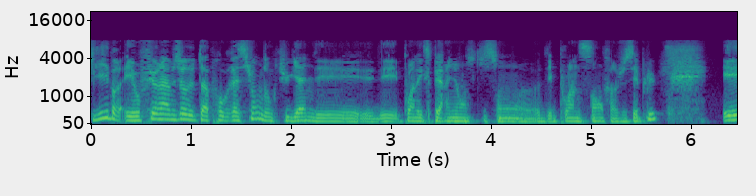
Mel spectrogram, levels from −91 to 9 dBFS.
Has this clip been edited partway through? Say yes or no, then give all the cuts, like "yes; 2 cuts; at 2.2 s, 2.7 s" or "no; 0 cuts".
no; 0 cuts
